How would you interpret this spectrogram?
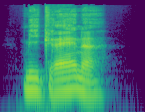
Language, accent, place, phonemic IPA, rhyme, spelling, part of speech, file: German, Germany, Berlin, /miˈɡrɛːnə/, -ɛːnə, Migräne, noun, De-Migräne.ogg
- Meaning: migraine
